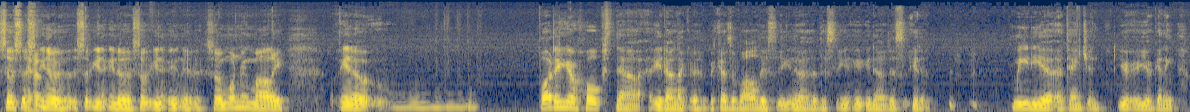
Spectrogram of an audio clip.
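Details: Stuttering in a male podcast co-host who identifies himself as a person who stutters.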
